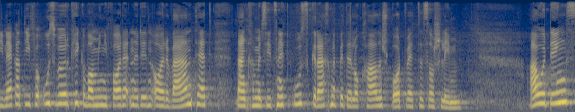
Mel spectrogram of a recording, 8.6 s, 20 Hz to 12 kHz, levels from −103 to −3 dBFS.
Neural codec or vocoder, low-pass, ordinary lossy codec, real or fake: none; 10.8 kHz; none; real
